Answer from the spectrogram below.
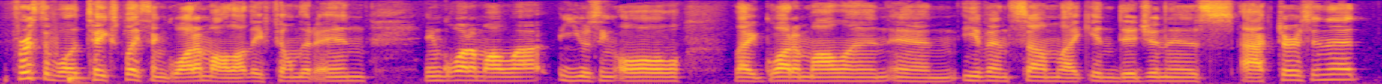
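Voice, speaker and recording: A young man from El Salvador talks about movies in a loose, excited way, full of "like" and restarts. His voice sits at an average pitch. The recording is dry, with no room sound. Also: moderate pace, clean tone, no echo. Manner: enthusiastic, rambling with many fillers. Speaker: podcast co-host. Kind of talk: casual film chat.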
